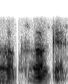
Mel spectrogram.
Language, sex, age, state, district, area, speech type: Telugu, male, 60+, Andhra Pradesh, Eluru, rural, conversation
